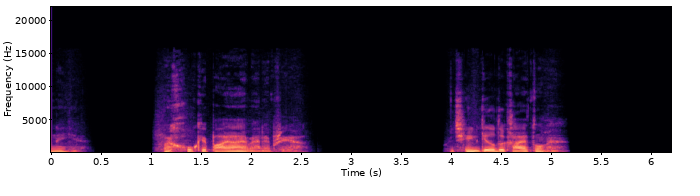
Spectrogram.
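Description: A man speaks in a pained, emotional voice close by.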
